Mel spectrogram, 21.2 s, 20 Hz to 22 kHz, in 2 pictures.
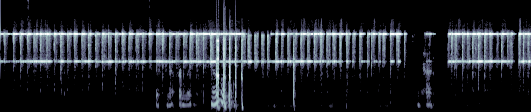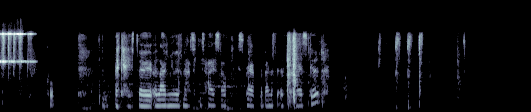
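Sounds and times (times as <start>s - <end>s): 
small bell being rung to clear energy: 0.0s - 11.4s
clatter: 1.8s - 8.1s
speech: 3.6s - 4.6s, 13.4s - 17.4s.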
